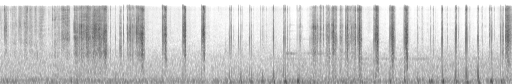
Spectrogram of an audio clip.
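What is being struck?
Granular rubber floor tile.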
